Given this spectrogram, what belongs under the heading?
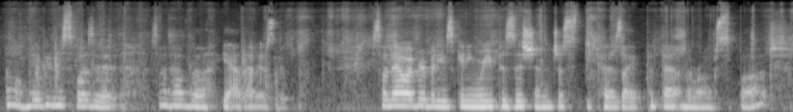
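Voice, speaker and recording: Chatty, slightly croaky woman crafting. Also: mid-range voice, moderate pace, a little hiss or hum. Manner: chatty, rambling, self-deprecating, laughs often. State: a little croaky. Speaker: craft channel host. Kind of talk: casual chat while crafting. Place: home craft studio.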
